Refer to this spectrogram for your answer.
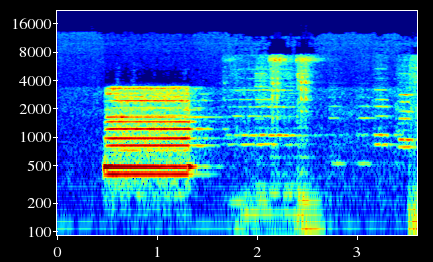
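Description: car horn honking

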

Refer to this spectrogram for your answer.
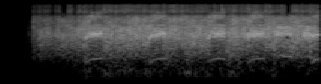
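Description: duck quacking

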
